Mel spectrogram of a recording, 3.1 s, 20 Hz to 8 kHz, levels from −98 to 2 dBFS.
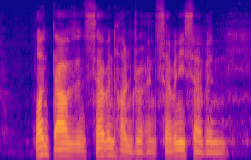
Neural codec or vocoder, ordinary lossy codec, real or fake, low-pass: codec, 16 kHz, 8 kbps, FreqCodec, larger model; none; fake; none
